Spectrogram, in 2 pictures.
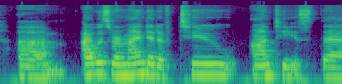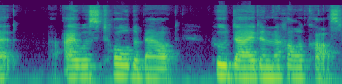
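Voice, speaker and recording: A woman with a fairly low pitch speaks in an American accent, her pitch varying in an ordinary way. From New York City, the Bronx. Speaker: accountant and business owner. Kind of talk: podcast interview.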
